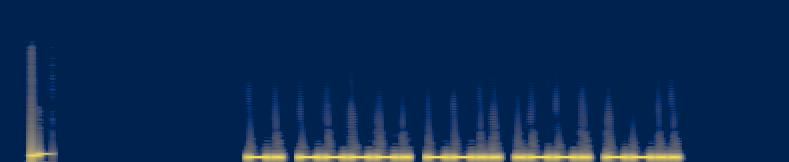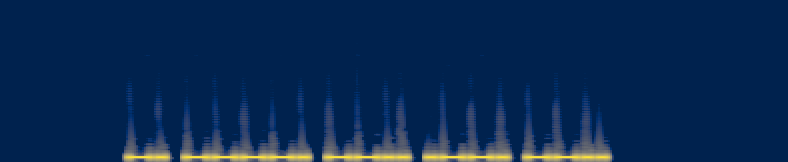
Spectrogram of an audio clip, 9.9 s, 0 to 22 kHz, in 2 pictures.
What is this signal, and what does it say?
Morse code, heard as a keyed tone, about 29 wpm, 700 Hz. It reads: N9ZPZ N9ZPZ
